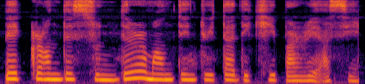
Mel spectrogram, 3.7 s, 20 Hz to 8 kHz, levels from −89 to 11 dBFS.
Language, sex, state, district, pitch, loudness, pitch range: Nagamese, female, Nagaland, Kohima, 185 Hz, -15 LUFS, 165-200 Hz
